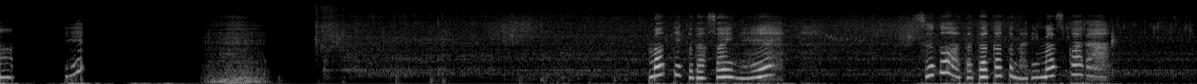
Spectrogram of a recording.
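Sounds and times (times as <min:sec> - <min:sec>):
shower water running: 0:03.2 - 0:11.9
speech: 0:06.6 - 0:07.9, 0:09.2 - 0:11.2.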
